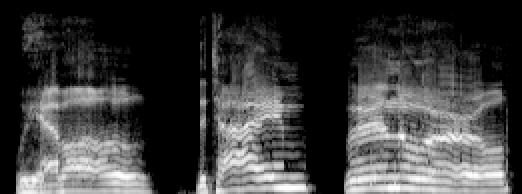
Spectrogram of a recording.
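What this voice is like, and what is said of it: Sung impression of a sultry singing voice. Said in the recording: “that sultry pipes of his, that's a terrible impression of him ... Oh, that's a pretty good Louis. ... Oh, that was a good one.”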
